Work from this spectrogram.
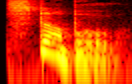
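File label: "stubble", English, uk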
